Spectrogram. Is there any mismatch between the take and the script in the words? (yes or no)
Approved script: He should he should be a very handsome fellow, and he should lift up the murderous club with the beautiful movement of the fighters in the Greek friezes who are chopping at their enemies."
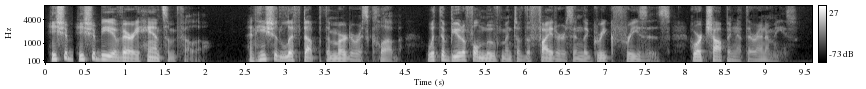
no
